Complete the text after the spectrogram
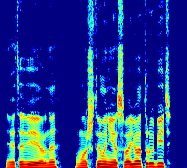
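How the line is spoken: Laughing. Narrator (Russian): засмеялся Даван

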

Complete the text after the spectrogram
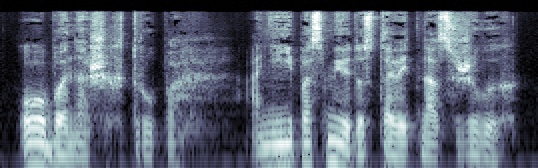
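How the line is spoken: Muttered reply. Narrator (Russian): пробормотал Майлз в ответ

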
